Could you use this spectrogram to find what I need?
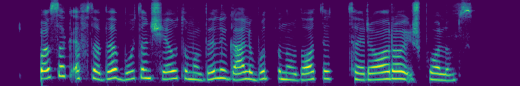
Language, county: Lithuanian, Vilnius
